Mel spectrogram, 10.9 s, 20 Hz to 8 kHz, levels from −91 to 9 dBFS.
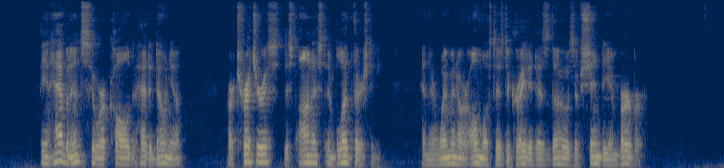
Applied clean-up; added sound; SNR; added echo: neural mask model Resemble Enhance denoiser.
